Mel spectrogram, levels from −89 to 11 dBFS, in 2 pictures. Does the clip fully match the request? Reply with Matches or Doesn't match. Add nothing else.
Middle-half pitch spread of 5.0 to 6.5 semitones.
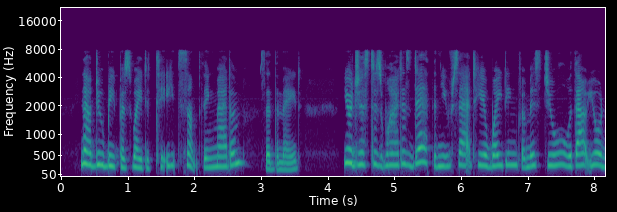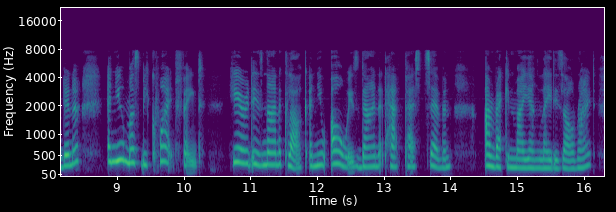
Doesn't match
